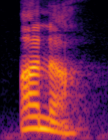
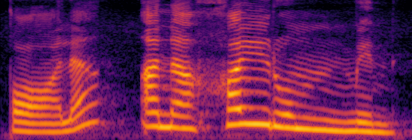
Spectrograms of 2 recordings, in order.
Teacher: یعنی ملا کر پڑھتے ہوئے ہم انا پر صرف ایک حرکہ دیں گے، اونلی 1 کاؤنٹ، انا بس. ٹھیک ہے، کیسے؟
